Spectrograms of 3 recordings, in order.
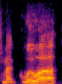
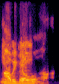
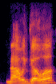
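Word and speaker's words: Mauigoa: I mean, you got Francis Magua. I probably butchered that last name. Francis Maui-Goa. Maui-Goa, okay.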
